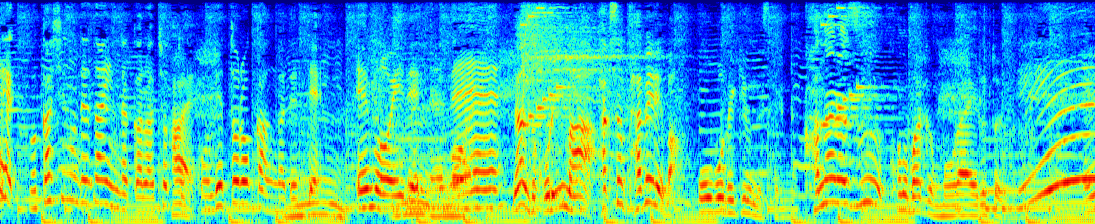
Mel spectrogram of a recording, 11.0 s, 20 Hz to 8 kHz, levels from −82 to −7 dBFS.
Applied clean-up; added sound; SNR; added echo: none; Bass guitar; 19 dB; none.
